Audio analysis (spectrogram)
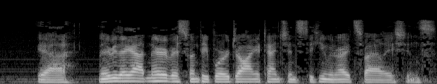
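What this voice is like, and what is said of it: Usual voice. Nothing is said of it.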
